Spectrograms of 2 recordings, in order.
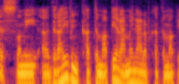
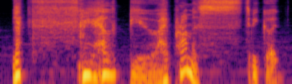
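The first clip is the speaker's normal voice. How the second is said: high, sibilant, hissing whisper; 6 semitones higher than usual. Narrating a game, a voice whispers in the player's ear: sibilant whisper. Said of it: "a sibilant voice whisper in your ear".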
